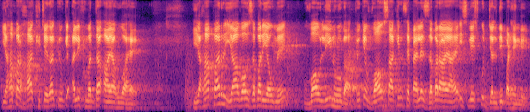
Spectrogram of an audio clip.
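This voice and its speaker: A man from India teaching Quran reading, spelling out letters slowly and then explaining the rules quickly. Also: fairly high pitch, sharp tone, long reverb tail, slight background noise. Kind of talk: step-by-step recitation lesson.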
